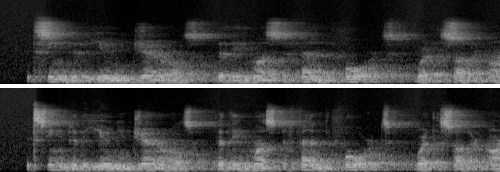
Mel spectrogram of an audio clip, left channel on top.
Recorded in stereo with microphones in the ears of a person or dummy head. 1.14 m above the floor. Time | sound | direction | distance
0.3 | a man speaking | 50° right (ahead or behind) | 3 m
